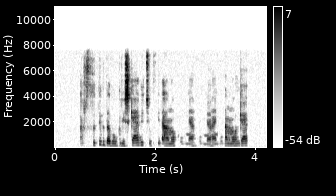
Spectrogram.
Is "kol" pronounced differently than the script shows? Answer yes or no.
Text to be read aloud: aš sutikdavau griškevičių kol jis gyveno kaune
yes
